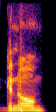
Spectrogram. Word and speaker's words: gnome: Gnome. G's are silent in most things when they're in the middle, aren't they?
